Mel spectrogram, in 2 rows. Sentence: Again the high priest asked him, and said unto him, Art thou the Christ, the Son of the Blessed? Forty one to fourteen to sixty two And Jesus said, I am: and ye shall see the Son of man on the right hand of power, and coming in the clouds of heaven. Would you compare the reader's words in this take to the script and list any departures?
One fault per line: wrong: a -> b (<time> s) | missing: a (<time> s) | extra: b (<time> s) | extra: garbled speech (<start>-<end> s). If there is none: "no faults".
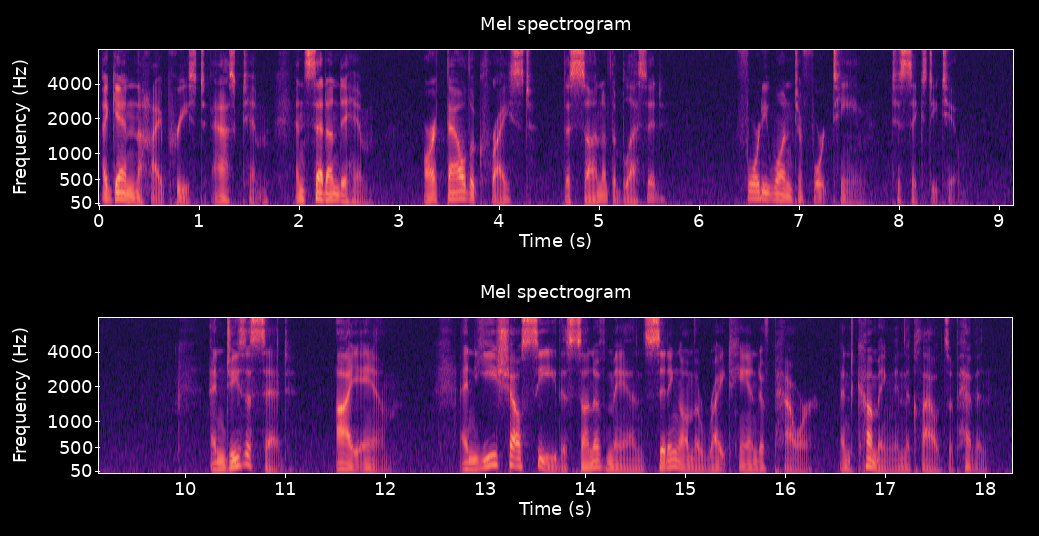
extra: sitting (14.6 s)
